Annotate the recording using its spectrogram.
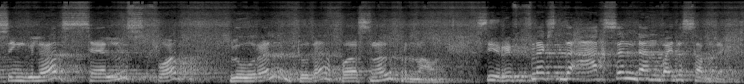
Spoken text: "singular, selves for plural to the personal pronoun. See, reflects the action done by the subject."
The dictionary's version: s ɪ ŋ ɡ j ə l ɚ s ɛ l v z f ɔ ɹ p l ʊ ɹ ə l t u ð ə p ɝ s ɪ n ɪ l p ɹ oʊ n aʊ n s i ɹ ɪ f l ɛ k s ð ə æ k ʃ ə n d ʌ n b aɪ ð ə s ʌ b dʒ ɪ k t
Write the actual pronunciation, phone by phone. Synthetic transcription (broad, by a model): s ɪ ŋ ɡ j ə l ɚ s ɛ l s f ɔ ɹ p l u ɹ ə l t u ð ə p ɝ s ɪ n ɪ l p ɹ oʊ n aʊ n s i ɹ ɪ f l ɛ k s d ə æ k s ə n d ʌ n b aɪ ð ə s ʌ b dʒ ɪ k t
